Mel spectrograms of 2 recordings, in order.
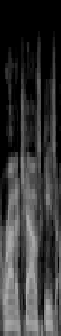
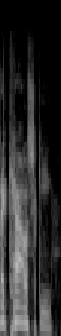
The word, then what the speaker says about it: Ratajkowski: An MSG spokesperson told us on Monday, Page Six, when we reached out to ask about Ratajkowski's alleged recent Ranger ticket request. – Ratajkowski. – What did I say? – You didn't say it right.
